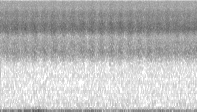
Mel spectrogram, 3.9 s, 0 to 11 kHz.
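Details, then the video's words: Chorus of cicadas nestled in oaks at Vézénobres, southern France, recorded with a Sony RX10 M3 camera: an unbroken, hissing high-pitched drone with a soft rhythmic pulsing near three beats a second. "The sounds of CICADAS"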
